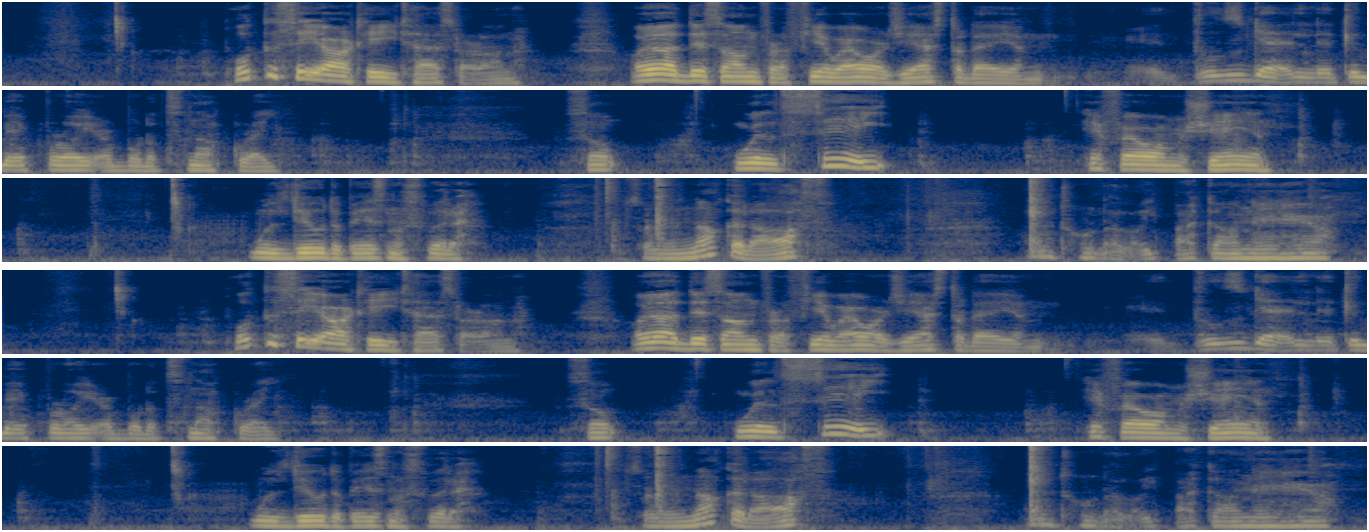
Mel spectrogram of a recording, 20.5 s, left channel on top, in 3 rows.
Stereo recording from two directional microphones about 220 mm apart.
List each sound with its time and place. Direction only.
0.5 s a sound: 35° left (ahead or behind)
1.1 s speech: 35° left (ahead or behind)
9.7 s speech: 30° left (ahead or behind)
14.4 s speech: 40° left (ahead or behind)
17.1 s speech: 25° left (ahead or behind)
18.9 s speech: 30° left (ahead or behind)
